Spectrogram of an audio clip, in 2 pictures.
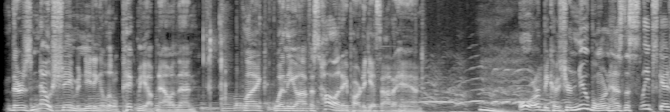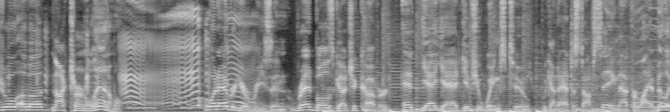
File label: Commercial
